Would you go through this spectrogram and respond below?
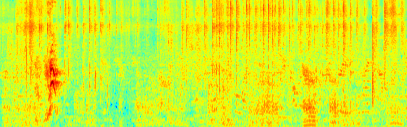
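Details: Two Shih Tzu dogs at play, a three-month-old puppy and one about ten years old; a single sharp, high yelp rings out early on, followed by quieter scuffling, soft thumps and people talking in a room.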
